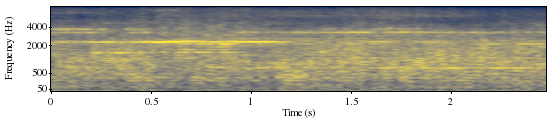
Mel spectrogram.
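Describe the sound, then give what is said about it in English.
A projected stasis field weapon striking a starship and disabling its engines and matter-antimatter generators: a steady, loud rushing roar laced with a thin high whine that persists throughout. “Captain, we have been hit by a kind of projected stasis field.”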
